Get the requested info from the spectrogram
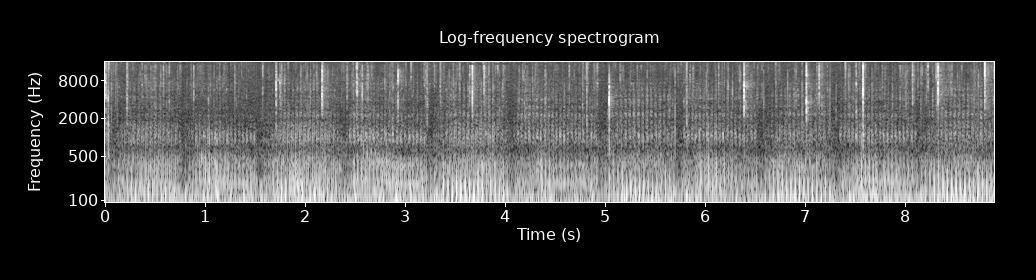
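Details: Steady rumbling purr of a cat in even in-and-out pulses, with frequent crisp crackling and popping from a fireplace close by.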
